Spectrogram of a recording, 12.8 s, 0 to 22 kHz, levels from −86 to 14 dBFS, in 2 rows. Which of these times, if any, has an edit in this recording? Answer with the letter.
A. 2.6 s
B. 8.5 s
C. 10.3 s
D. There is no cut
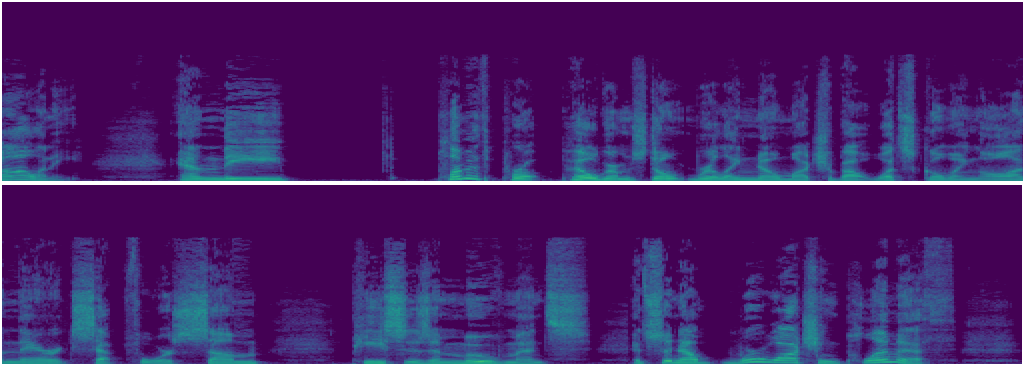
C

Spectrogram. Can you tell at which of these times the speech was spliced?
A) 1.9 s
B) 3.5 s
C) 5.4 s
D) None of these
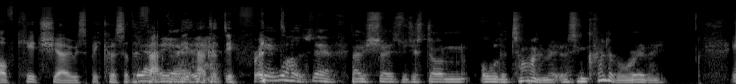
B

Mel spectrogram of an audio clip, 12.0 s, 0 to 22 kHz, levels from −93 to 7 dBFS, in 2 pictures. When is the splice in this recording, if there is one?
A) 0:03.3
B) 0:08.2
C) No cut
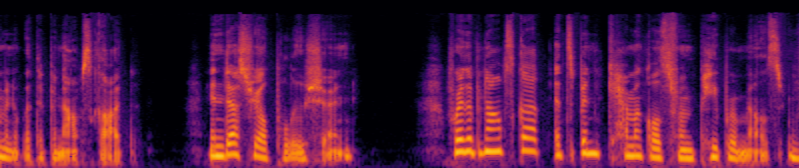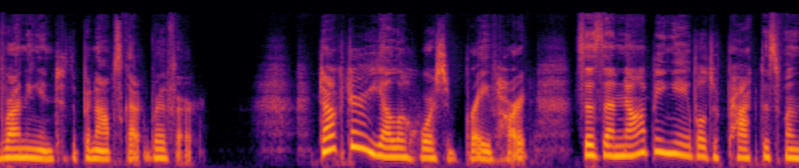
B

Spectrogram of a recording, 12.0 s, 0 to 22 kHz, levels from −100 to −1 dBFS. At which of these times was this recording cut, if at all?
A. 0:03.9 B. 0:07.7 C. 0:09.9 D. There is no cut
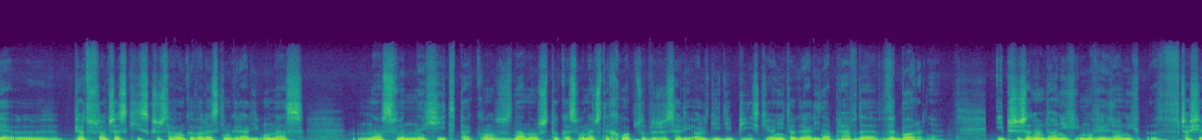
C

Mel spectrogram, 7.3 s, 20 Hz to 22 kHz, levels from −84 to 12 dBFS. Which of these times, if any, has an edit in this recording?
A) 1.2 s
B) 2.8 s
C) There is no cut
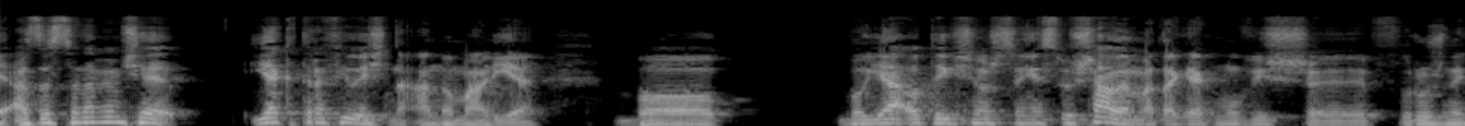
C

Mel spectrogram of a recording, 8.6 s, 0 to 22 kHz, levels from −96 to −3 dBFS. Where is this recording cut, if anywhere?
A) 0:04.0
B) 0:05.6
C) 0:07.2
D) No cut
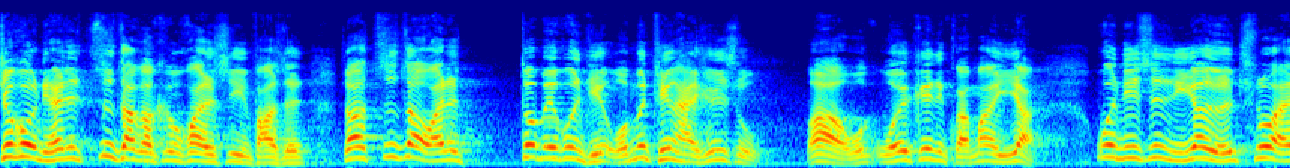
D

